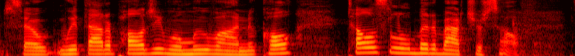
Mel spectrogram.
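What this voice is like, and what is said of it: Congested, nasal sick voice. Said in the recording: “apologize for my voice. ... This is not my normal voice. It's just my sinus infection voice.”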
